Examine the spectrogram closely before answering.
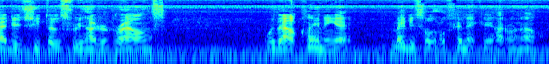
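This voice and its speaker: A man's medium-pitched voice, bright and sharp in tone, with ordinary pitch variation and audible room echo. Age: 60s. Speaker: gun reviewer. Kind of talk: product review. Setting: outdoors at a private shooting range. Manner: casual, conversational.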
